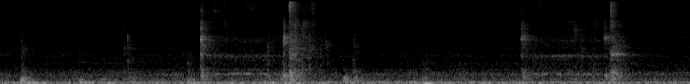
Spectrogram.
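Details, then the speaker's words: Water Shield Big Pump RO unit installed: low, muffled pump hum with water rushing and spurting through the drain line, which is normal running noise; covering the drain hole reduced it. "I can still hear the water shooting over to the drain I found covering the drain hole really helped with the noise"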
